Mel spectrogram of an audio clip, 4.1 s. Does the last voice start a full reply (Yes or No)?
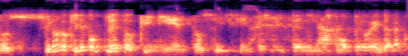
No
